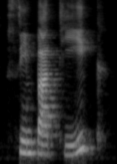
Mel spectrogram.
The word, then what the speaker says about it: sympathique: Sympathique, sympathique. Remember, there's no TH sound in French, so we just pronounce the T.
